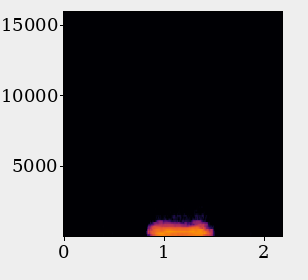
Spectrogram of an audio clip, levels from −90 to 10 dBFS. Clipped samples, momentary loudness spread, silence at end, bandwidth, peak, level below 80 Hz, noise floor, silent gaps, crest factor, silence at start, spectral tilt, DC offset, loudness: under 0.1%; 17 LU; 0.7 s; 1.1 kHz; -6 dBFS; -68 dBFS; under -90 dBFS; none; 14 dB; 0.85 s; -17.5 dB/octave; under 0.1%; -18 LUFS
